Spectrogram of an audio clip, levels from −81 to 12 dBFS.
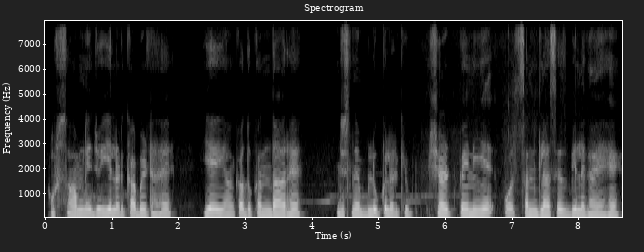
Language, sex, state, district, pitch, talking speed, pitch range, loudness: Hindi, male, Rajasthan, Jaipur, 185 Hz, 165 wpm, 180-190 Hz, -15 LUFS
